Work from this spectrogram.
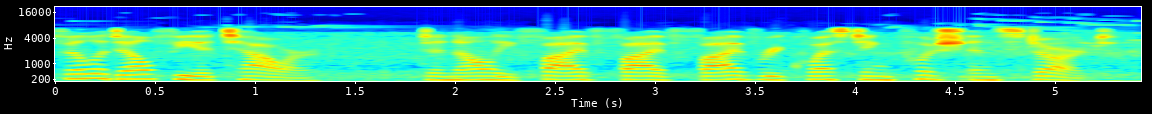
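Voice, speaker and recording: A computer-generated woman voicing a brisk airline pilot, reading clipped, formulaic calls through a radio filter. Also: fairly low pitch. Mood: brisk, procedural. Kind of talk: clipped air traffic radio readbacks. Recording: dull radio sound over noisy airport ambience.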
